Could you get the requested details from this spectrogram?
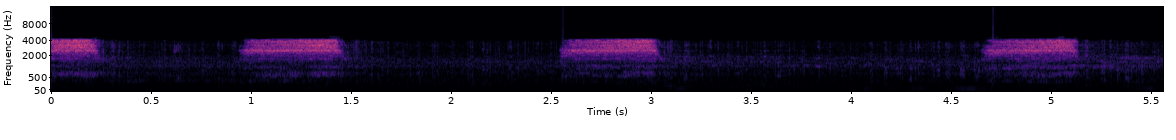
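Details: Owlet in a nest box at night, 19 May 2017 around 10:45–11:03 PM, excited when an owl arrives at the tray after a mouse delivery; four harsh, breathy hissing screeches, each about half a second, separated by quiet gaps.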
